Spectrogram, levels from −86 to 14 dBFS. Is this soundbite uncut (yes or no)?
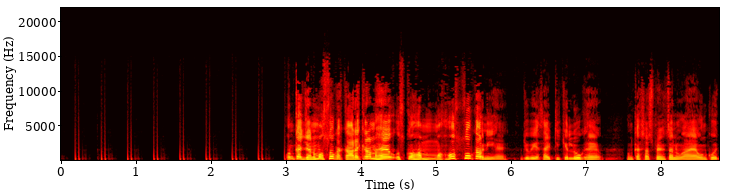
no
